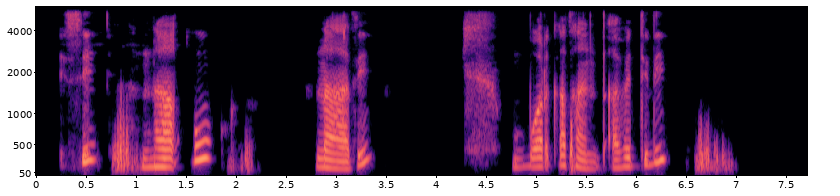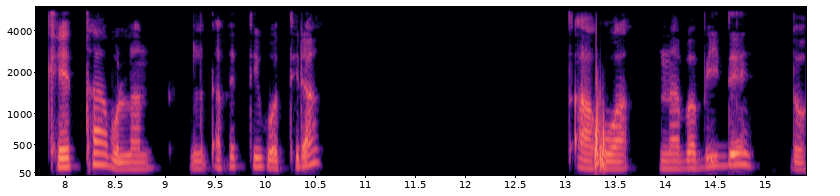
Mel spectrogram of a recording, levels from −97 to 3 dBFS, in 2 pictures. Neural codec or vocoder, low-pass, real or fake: none; 5.4 kHz; real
